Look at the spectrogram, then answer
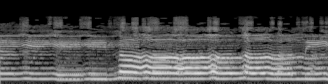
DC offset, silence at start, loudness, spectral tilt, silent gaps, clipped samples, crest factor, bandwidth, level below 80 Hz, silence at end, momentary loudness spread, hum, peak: under 0.1%; 0 s; -12 LUFS; -2.5 dB/octave; none; under 0.1%; 12 dB; 10 kHz; -60 dBFS; 0 s; 9 LU; none; 0 dBFS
